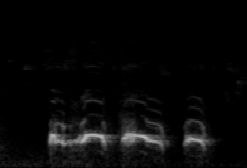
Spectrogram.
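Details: Spotted dove cooing: three hollow notes run close together, a long wavering coo, a steadier falling coo, then a short final coo, clean and without other sounds.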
